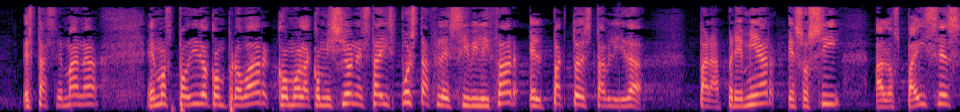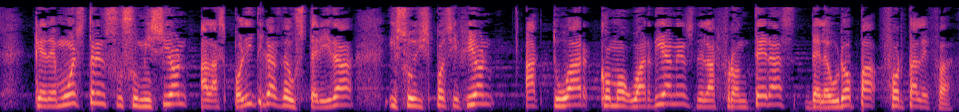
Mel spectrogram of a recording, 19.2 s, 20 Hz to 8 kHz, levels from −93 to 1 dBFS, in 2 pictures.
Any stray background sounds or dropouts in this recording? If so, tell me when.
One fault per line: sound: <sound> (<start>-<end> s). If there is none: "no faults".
no faults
